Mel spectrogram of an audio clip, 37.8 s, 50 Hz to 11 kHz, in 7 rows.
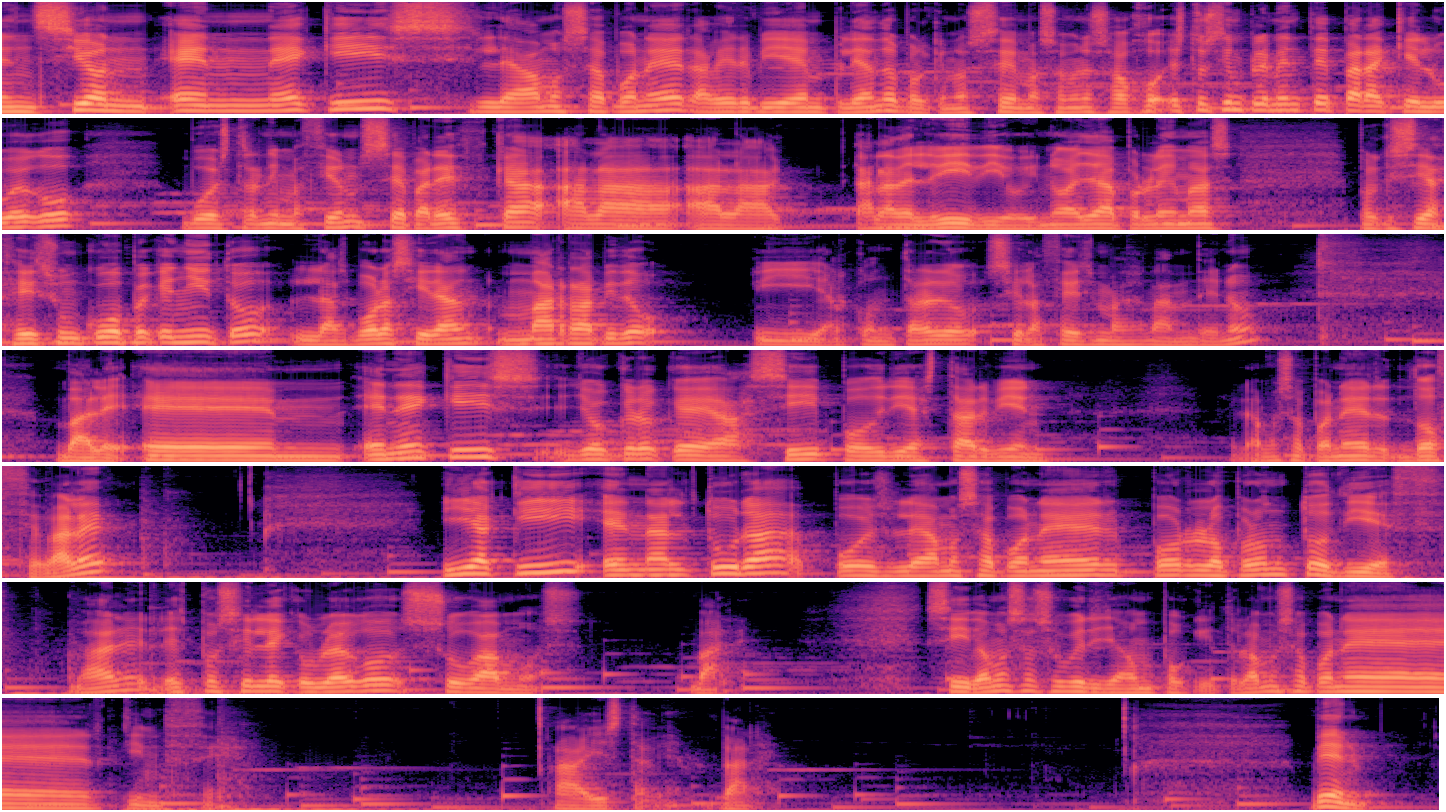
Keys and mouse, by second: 1.5-2.8 drag, 3.5 click, 18.8-20.0 middle drag, 21.0-22.8 drag, 24.4-25.8 drag, 29.0-31.0 middle drag, 31.9-33.8 middle drag, 34.1-36.3 middle drag.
